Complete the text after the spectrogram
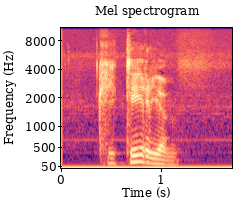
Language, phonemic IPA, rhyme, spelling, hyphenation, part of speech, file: Dutch, /ˌkriˈteː.ri.ʏm/, -eːriʏm, criterium, cri‧te‧ri‧um, noun, Nl-criterium.ogg
- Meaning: 1. criterion, standard for comparison and appreciation 2. notably in cycling, race of low athletic merit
